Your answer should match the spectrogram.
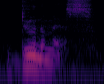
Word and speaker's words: dunamis: The word is dunamis. It's spelled with a Y, so it's more obvious there that we get the word dynamic or dynamite from it.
